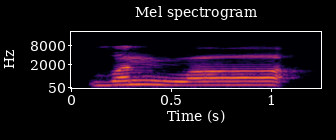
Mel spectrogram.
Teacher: ہم لام سے ملائیں گے اور موٹا کر کے ملائیں گے. واو لام زبر ول، لام کھڑا زبر لا، واللہ.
